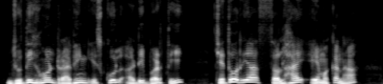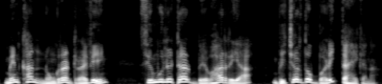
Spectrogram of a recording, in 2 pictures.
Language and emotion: Santali, disgusted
